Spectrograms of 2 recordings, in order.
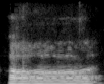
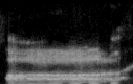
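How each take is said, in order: First: It is said at a medium pitch. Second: It is said at a low pitch. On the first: "and our medium voice" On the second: "we're going to find our low voice"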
